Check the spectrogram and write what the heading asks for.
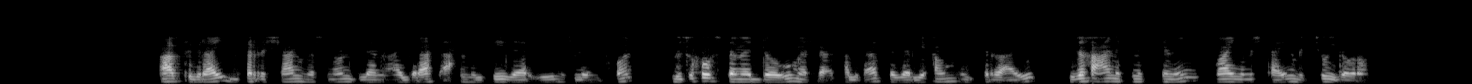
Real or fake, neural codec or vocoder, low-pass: real; none; 3.6 kHz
